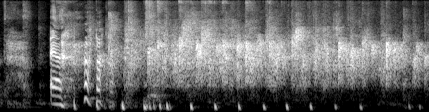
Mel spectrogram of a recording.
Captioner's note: audience applauds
